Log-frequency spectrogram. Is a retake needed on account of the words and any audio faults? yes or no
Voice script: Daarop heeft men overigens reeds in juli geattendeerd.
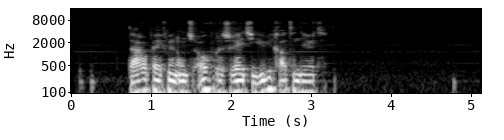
yes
